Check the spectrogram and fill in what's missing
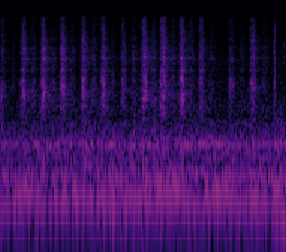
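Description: Orange peel scraped across a kitchen grater, a quick steady series of about a dozen soft rasping strokes, close and quiet with no talking.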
